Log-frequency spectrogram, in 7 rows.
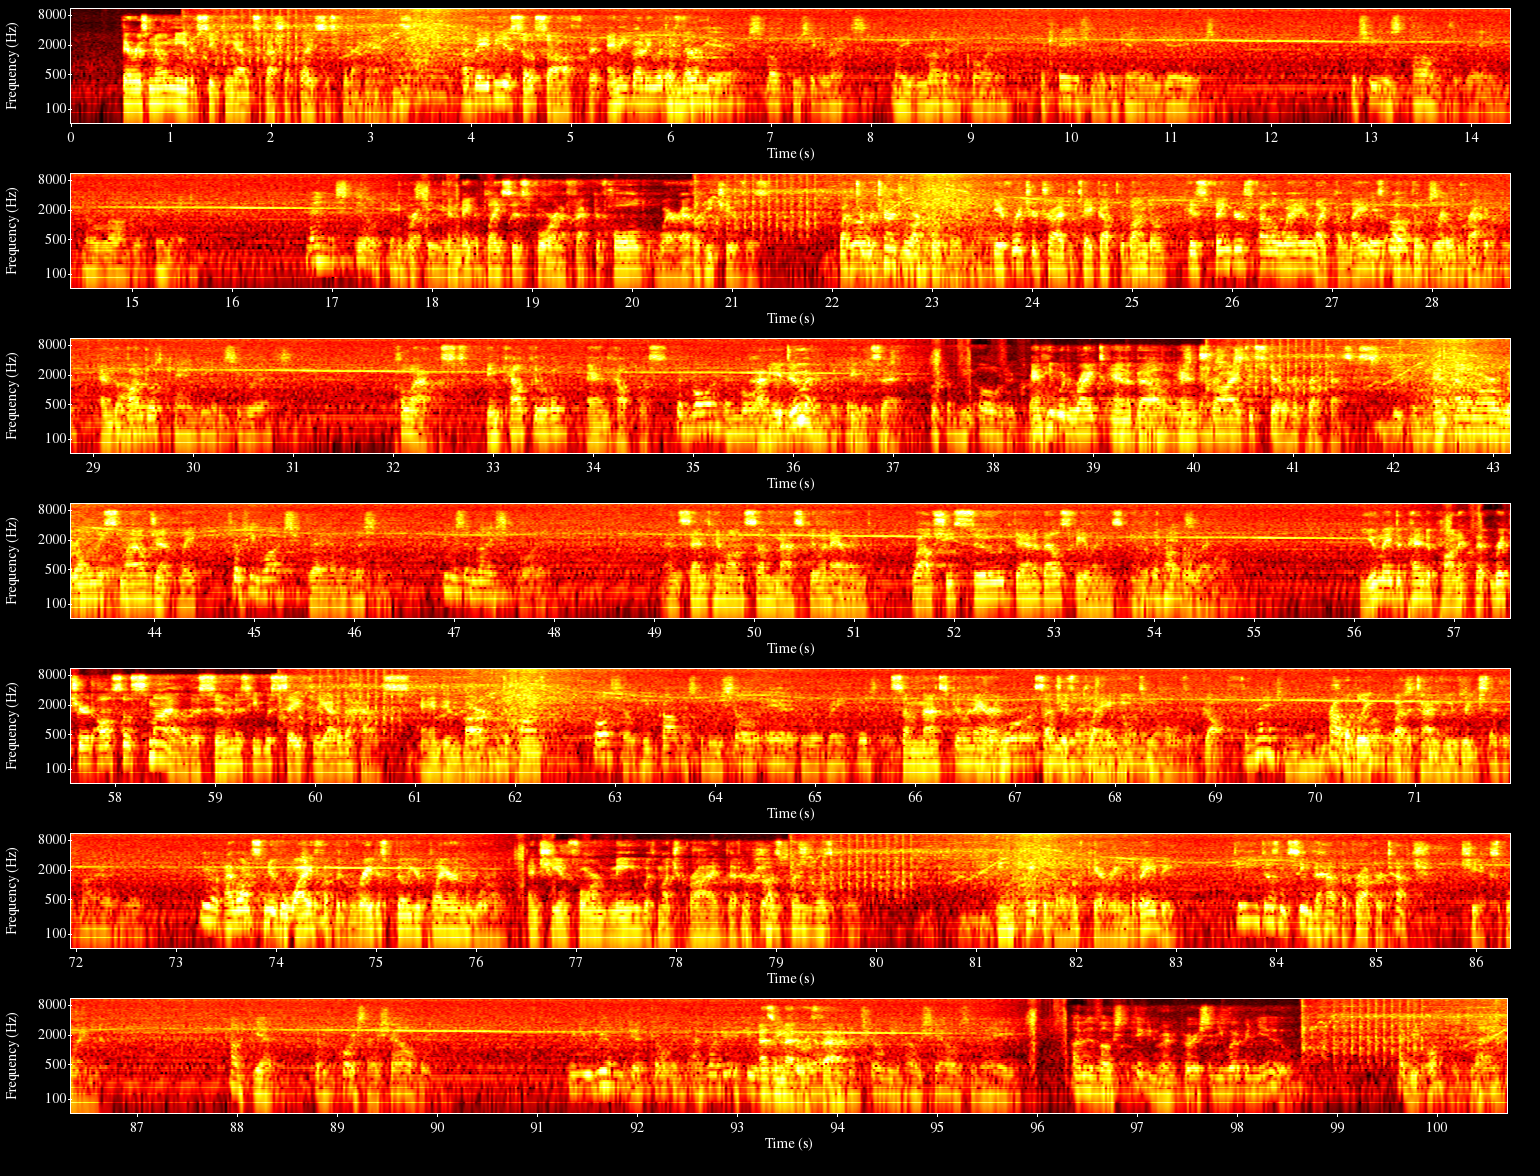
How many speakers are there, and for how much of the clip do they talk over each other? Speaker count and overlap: two, about 23%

